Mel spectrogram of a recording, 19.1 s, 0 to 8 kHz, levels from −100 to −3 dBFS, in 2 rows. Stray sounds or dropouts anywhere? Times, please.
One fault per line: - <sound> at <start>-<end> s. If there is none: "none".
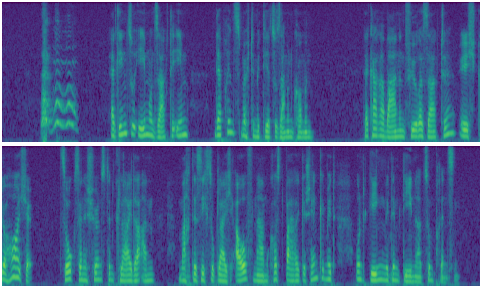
- bark at 0.8-1.5 s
